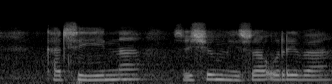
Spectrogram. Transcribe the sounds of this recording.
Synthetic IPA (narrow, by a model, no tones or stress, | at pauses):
kʰatʰiɦina | z̥ʷiʃumisauriβa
